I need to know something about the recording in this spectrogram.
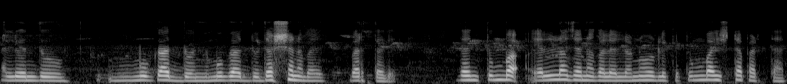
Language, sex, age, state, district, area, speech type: Kannada, female, 45-60, Karnataka, Dakshina Kannada, rural, spontaneous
